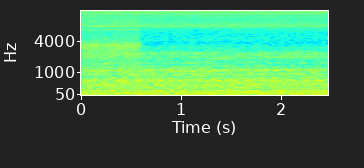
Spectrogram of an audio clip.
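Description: Steady drone of the Piper Meridian's Pratt & Whitney PT6A turboprop engine and propeller, heard in the cockpit at approach power on short final.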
